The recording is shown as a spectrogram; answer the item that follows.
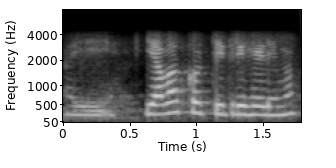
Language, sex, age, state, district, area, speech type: Kannada, female, 18-30, Karnataka, Shimoga, urban, conversation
